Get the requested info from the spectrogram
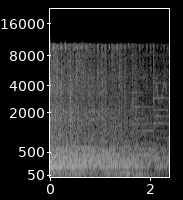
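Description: The tail of an end-card sound effect fading away: a hissy, ringing wash that dies down steadily.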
